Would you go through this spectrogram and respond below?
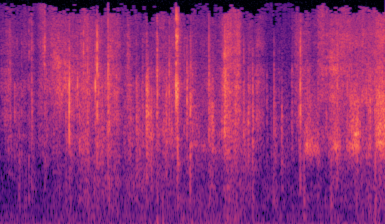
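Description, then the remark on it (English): Soft paper rustling and crinkling as pages are turned, a steady stream of dry crackles and swishes lasting a few seconds with no voices. “Okay, turning the pages here.”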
